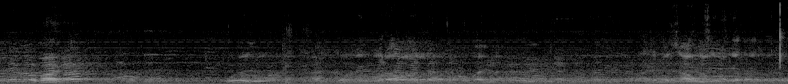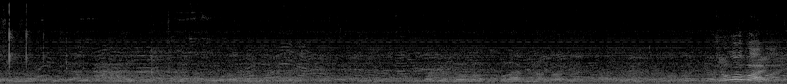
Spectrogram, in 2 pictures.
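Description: A large crowd of men and women chatters and murmurs nearby.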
